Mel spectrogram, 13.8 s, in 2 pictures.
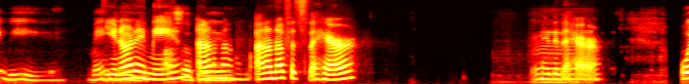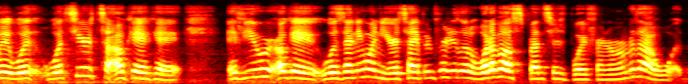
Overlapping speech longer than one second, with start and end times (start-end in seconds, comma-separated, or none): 1.0-2.4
